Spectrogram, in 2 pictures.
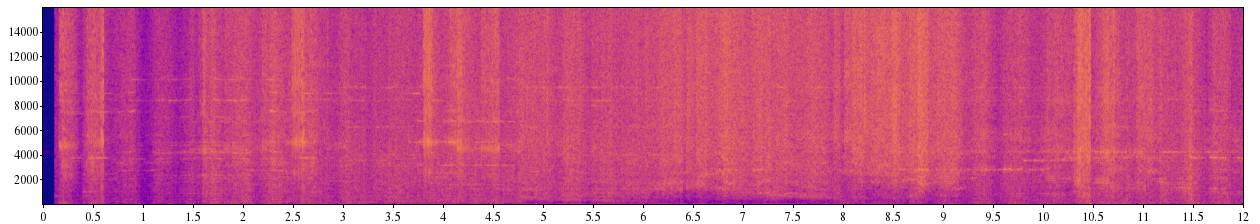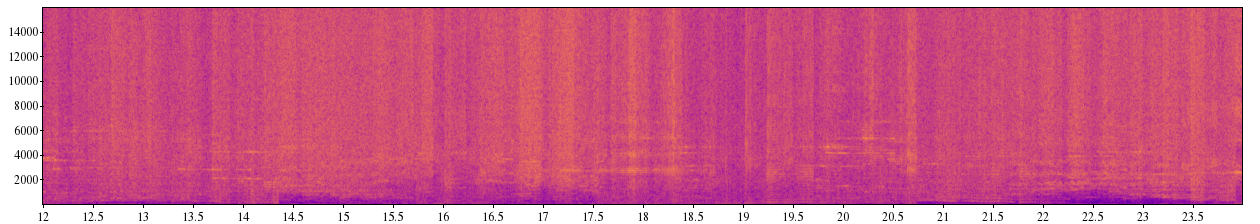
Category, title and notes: Sound effects > Electronic / Design
Sharp Sharpenings 2
abstract, ambient, noise, noise-ambient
